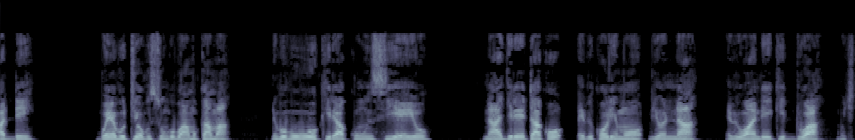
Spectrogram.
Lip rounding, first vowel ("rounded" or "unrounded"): unrounded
